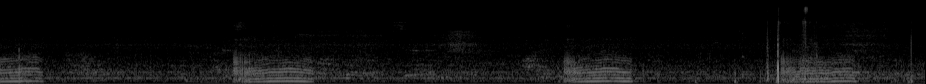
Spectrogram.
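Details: Sleeping pug snoring indoors, with rough, nasal rasping breaths that rise and fall about every two seconds and a faint steady hum in the background.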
